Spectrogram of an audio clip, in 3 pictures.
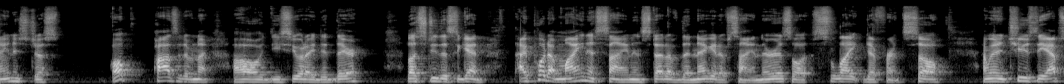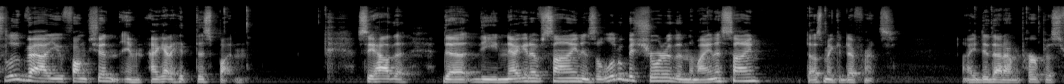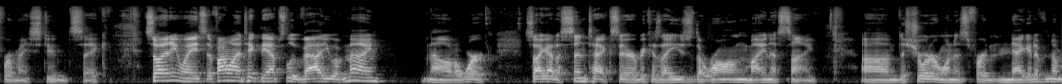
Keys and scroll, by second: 0.1 Return, 1.4 Return, 10.2 Return, 18.9 9, 21.0 Right, 24.2 Return.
